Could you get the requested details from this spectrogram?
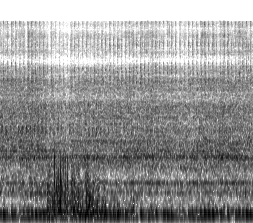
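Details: TVS Ntorq scooter after repair of a khatang-khatang knock, idling without silencer: fast, steady low putter about four beats a second, slightly uneven patter, no knock. Normal idle.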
